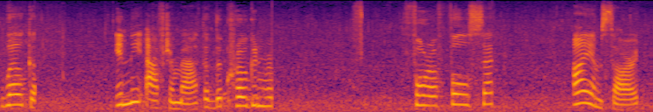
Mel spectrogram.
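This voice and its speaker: A woman voicing a polite female virtual guide program in a video game, with a too smooth, evenly polite android-like delivery. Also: high voice, very animated, unhurried, slight background noise, low-quality recording. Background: game music.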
